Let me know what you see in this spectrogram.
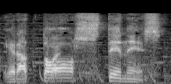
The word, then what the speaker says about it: Eratóstenes: A era Erastótenes. – Era... Eratóstenes. – Eratóstenes, obrigado. Crivo de Eratóstenes, falei certo, olha só.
